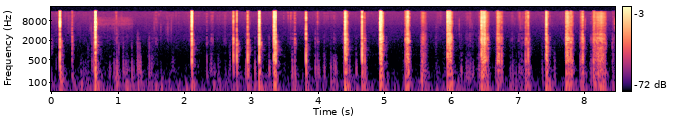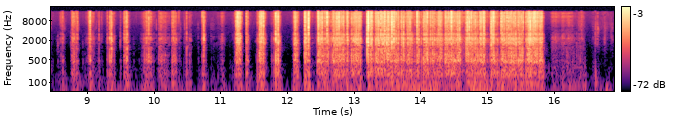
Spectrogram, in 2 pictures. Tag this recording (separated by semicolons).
Grattements; piezo; r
